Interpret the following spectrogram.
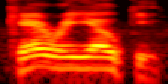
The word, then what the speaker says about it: karaoke: when cookie came here we said karaoke we added all kinds of syllables but it's in the Japanese language you roll your R could have good that's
